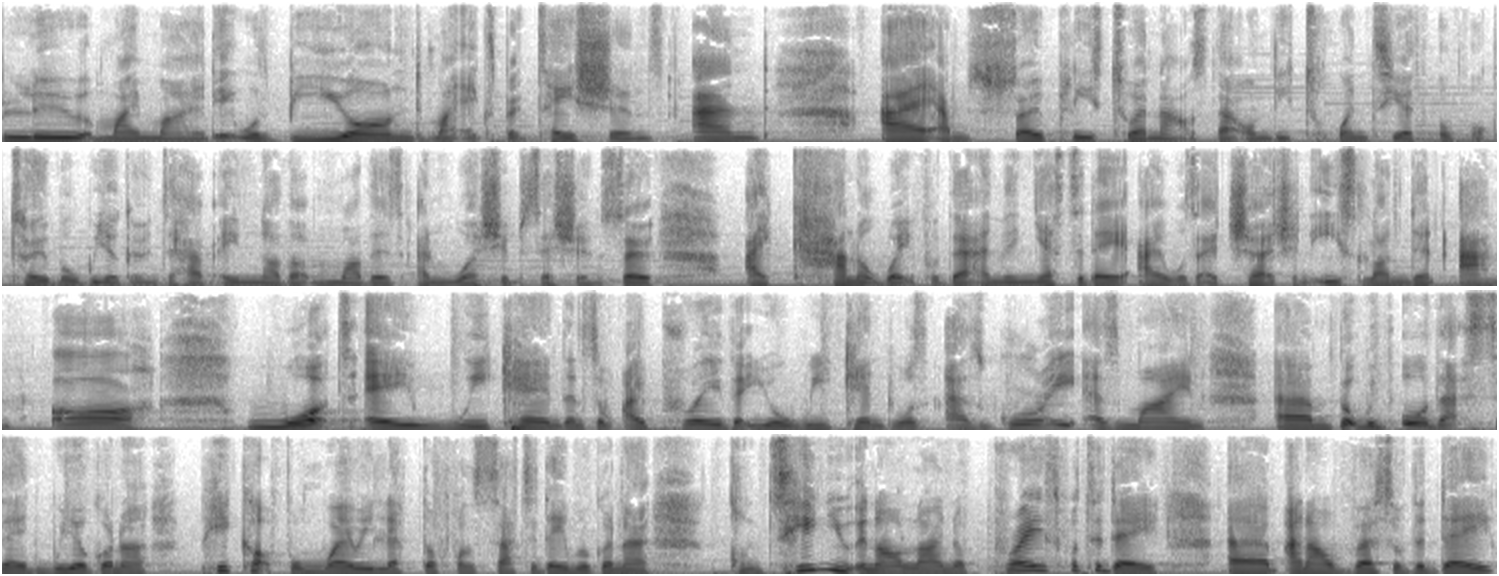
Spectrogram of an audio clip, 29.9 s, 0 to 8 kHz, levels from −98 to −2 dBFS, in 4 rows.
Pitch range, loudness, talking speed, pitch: 140-175 Hz, -30 LUFS, 205 wpm, 155 Hz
